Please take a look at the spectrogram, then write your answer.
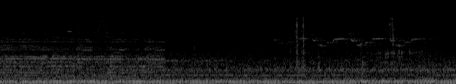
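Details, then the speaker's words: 1993 Dodge Viper V10, cold start, engine still cold, mic close to the engine, passenger side: low, even rumble at idle with only intake hiss, no ticks or knocks; healthy. "getting up close you can hear there are no mechanical noises or other issues just that the air going in is the only sound you really hear"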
